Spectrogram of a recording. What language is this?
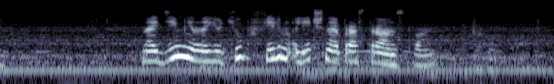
Russian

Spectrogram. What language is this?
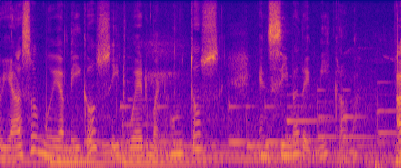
Spanish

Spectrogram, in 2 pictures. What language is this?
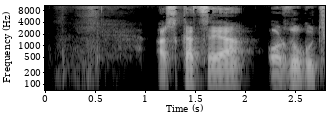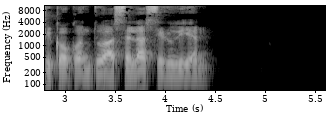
Basque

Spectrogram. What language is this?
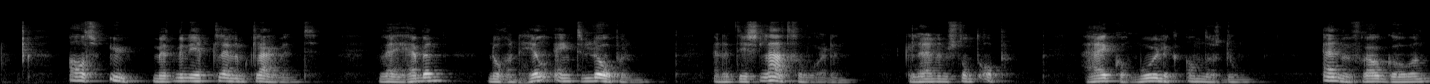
Dutch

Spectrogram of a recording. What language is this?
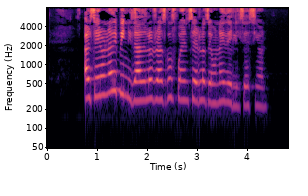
Spanish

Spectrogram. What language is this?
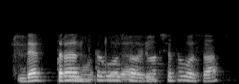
Malayalam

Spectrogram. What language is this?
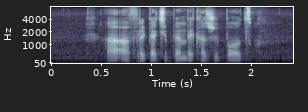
Venda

